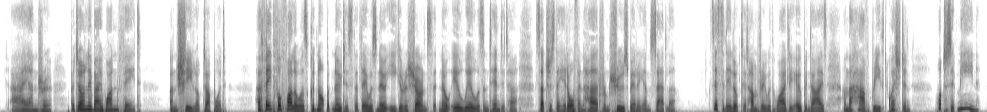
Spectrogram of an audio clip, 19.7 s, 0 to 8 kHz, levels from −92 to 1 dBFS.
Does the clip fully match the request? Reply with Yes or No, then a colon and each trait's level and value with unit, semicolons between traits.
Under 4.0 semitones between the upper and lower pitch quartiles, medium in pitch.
Yes: average, 3.4 semitones; medium, 175 Hz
